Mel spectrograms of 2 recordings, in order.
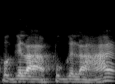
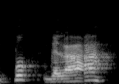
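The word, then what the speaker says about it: puggalā: Then you the law again and then double consonant we pause sister sumitra has put the line there so you must pronounce p gel not pah p gel no you should be puk gela at satang pasat ta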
